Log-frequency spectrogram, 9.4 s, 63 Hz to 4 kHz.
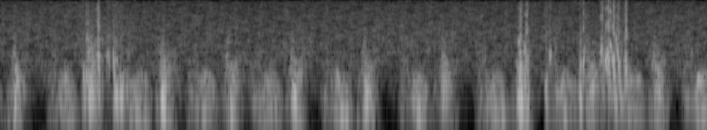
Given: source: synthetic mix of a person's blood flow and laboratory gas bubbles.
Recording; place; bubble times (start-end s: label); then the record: Doppler ultrasound of blood flow; precordium
1.08-1.72 s: bubbles
6.89-7.08 s: bubbles
7.25-7.37 s: bubbles
7.69-7.82 s: bubbles
7.98-8.38 s: bubbles
From the record:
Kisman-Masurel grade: 222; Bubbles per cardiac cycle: several, 3 to 8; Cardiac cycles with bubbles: 10 to 50%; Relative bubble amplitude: moderate (0.250 to 0.450); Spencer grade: 2 (many but less than half of the cardiac periods contain bubble signals, singularly or in groups); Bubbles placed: anywhere in the cardiac cycle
